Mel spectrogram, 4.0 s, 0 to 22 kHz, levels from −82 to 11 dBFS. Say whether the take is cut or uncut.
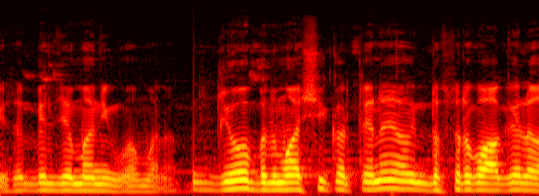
cut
